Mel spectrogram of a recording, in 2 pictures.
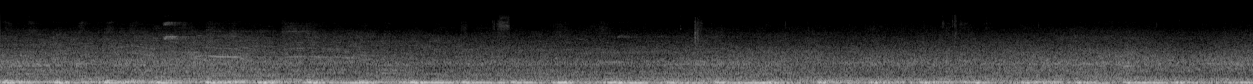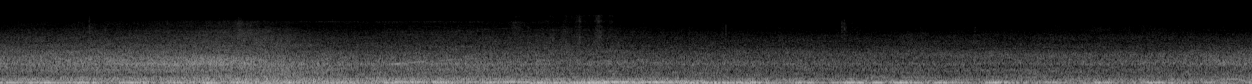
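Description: Wind blows steadily outdoors, rumbling close by.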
